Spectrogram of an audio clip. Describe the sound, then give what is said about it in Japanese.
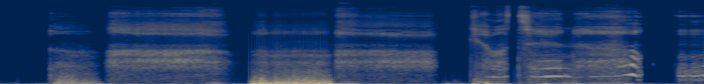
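A woman's slow, breathy inhales and exhales, several sighing breaths in a row, some soft and airy and others carrying a faint voiced tone, with brief silent pauses between them. “気持ちいい。私の呼吸を聞くのは 気持ちいい ね。”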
